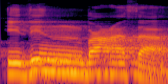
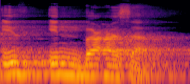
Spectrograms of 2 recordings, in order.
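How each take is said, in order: First: The first word links onward through an added vowel. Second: The first word ends abruptly before the next. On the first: This is the smoothed form used in recitation. "supaya memperindah bacaan" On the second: This is the underlying original form. "aslinya iz in ba'atha"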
